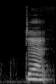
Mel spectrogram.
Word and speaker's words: debt: designers designer clothes debt debt is not depth it's a silent B another silent be in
